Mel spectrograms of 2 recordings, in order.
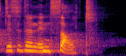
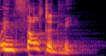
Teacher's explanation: It is a verb. I stressed on the syllable sul.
